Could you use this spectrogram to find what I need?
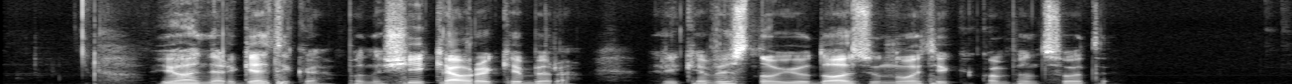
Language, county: Lithuanian, Alytus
